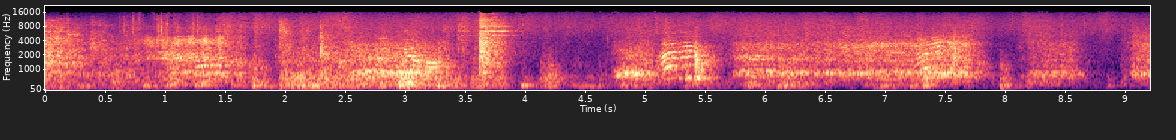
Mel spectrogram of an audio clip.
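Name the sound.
goats bleating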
